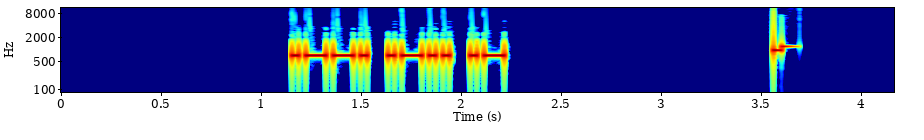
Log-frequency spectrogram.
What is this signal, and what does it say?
Morse code, heard as a keyed tone, about 36 wpm, 700 Hz. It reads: PLA
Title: Top Three Letter Combinations in Words 35wpm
